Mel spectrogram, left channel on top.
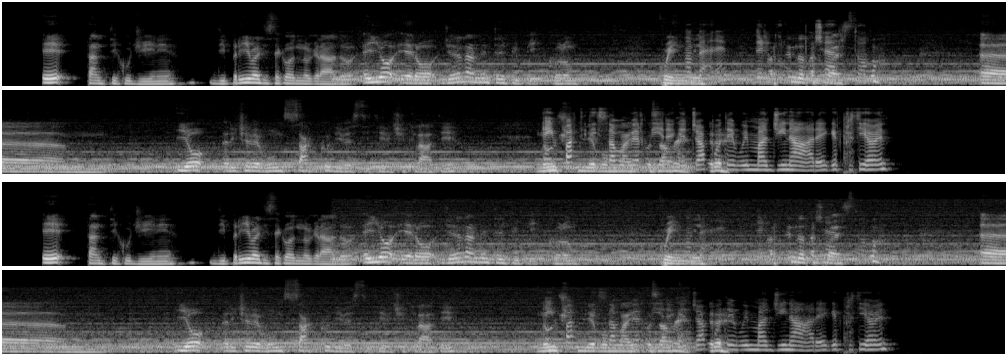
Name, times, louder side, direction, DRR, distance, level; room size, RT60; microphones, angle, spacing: voice 1, 0.4-1.8 2.1-5.8 6.6-7.1 7.7-8.9 9.8-11.2 11.8-14.6 15.4-17.3, equal, ahead, 0.4 m, -20 dB
sound 1, 3.3-16.9, left 1 dB, 55° right, 2.4 m, -25 dB
voice 2, 6.8-8.7 15.4-15.8 16.1-18.9, left 4 dB, 55° left, 0.7 m, -27 dB
9.2 x 6.0 x 5.8 m
head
